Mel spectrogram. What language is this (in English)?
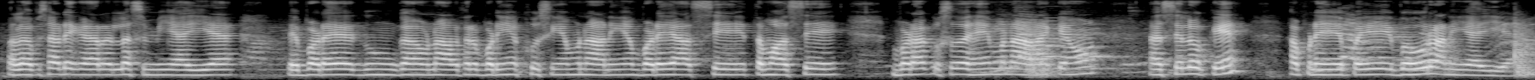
Dogri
